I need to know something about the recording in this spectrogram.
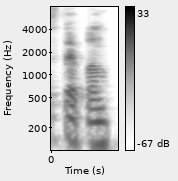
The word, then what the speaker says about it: Stephan: name correctly I'm sorry Stephan or stepan no worry yes Stephan yes it's correct thank you very much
